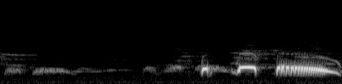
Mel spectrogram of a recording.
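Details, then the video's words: Spotted dove used as a lure to attract wild doves: soft low coos at first, then two short hollow notes followed by a longer rolling, throbbing coo ending the phrase; otherwise quiet. "tiếng chim cu gáy kích bổi nhanh nổi hiệu quả"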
